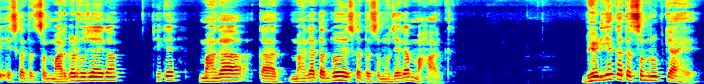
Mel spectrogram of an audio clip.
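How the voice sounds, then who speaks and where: A man with a very dark, mellow voice works through exam questions as a tutor. He explains each answer and then repeats the correct word, checking in often with short "okay"s. His pitch sits in an ordinary middle range. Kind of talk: exam prep lesson.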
